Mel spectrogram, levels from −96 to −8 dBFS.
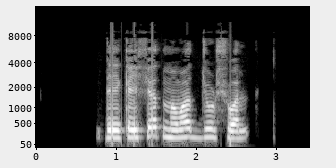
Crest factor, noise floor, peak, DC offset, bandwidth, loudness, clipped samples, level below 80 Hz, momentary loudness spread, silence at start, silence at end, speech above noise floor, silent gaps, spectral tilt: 16 dB; under -90 dBFS; 0 dBFS; under 0.1%; 11 kHz; -15 LUFS; under 0.1%; -52 dBFS; 8 LU; 0.85 s; 0.8 s; over 76 dB; none; -6.5 dB/octave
